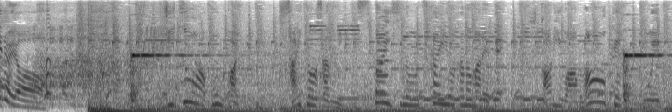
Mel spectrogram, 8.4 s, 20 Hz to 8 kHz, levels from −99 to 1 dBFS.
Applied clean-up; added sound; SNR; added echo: none; Piano; 1 dB; none.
